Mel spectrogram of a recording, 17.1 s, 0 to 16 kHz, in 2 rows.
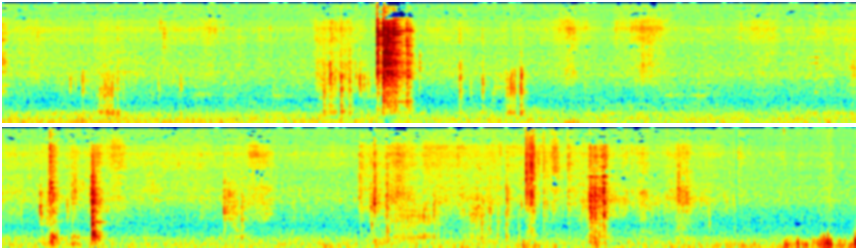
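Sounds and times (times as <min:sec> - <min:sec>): metal skewers clicking and scraping: 0:03.2 - 0:04.2.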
